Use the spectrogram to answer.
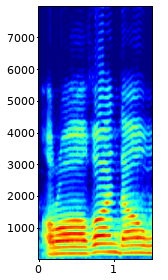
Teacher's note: Maka ketika ada tanwin berhadapan dengan huruf waw, maka ini dinamakan dengan idgham bi gunnah. Cara bacanya yaitu didengungkan. Raghadau, jadi ditahan dulu lebih kurang 2 harokat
